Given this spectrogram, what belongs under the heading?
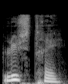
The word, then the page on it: lustrer: francais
